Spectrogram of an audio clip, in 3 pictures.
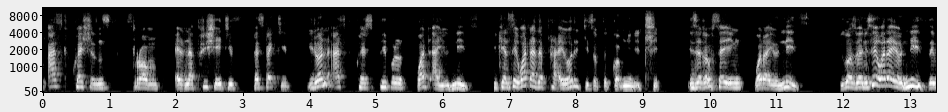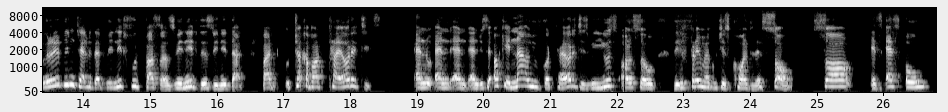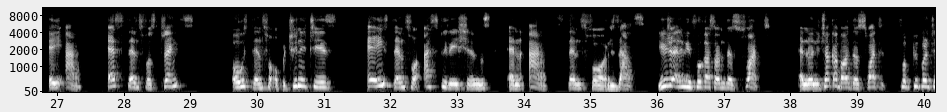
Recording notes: The Transformation Table Zoom Meeting 8 Feb 2024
